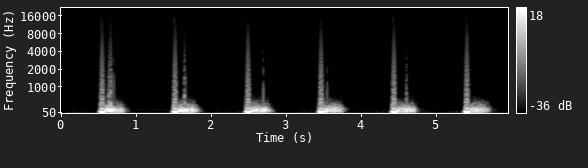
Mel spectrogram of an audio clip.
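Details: A sound-enhanced teaching recording with a regular heartbeat at about 62 a minute, each beat followed by a harsh rising-falling systolic murmur: aortic stenosis murmur.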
